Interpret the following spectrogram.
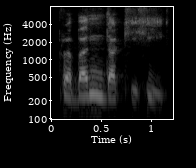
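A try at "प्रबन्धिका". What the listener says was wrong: There is no visarga. And it is Prabandhika. So Prabandhakaha and Prabandhika.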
